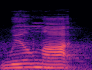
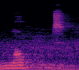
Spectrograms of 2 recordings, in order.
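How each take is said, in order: First: It is said as two full words. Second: It is said as one contracted syllable. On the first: "Similar to do not, don't" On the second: "Similar to do not, don't"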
